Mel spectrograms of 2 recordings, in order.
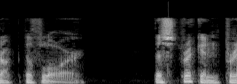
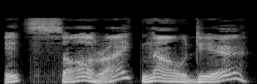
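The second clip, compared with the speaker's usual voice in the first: slow, high sing-song reassurance; cooing, drawn-out comfort; soothing; 8 semitones higher, much slower than usual. A narrator's reading. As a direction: coax a touchy pet gently. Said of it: "he said soothingly".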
